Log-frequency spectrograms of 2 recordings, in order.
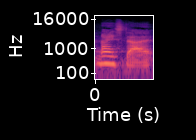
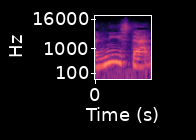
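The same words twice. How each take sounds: First: Neistat said as NY-stat; corrected name. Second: Neistat said as NEE-stat; mispronounced name. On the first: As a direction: fix it: Neistat with eye vowel. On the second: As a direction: say Neistat with an ee vowel, wrong. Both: Shown as a demonstration. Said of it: "I'm sorry".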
